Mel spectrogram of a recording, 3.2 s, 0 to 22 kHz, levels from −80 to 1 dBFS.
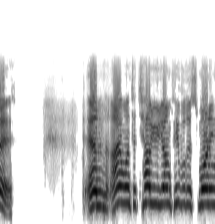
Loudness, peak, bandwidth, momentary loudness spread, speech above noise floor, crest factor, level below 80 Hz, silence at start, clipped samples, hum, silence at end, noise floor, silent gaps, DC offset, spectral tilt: -12 LUFS; 0 dBFS; 8.4 kHz; 7 LU; 34 dB; 14 dB; -70 dBFS; 0 s; under 0.1%; none; 0 s; -46 dBFS; none; under 0.1%; -4 dB/octave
